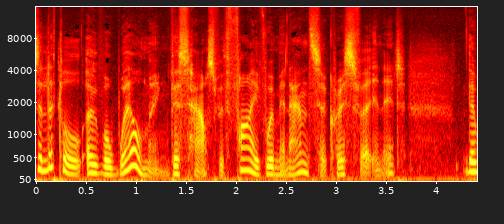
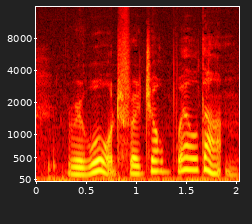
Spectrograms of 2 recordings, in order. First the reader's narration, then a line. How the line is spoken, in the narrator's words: murmured Lanson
